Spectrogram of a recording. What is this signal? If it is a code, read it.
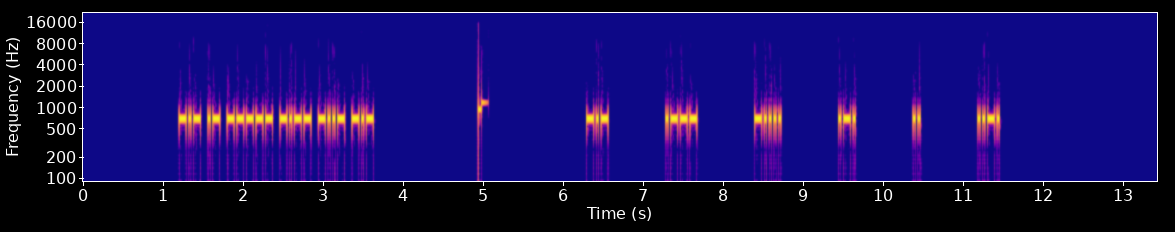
Morse code, heard as a keyed tone, about 39 wpm, spaced as for 17 wpm, 700 Hz. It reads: KA0YXK KJ6RIF
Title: USA Call Signs - 6 Characters - 8x Character Spacing - 40wpm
